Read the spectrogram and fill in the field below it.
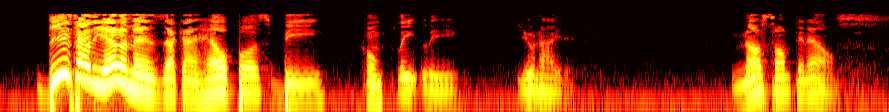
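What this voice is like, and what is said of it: Spanish-accented English. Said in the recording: “my Spanish and English gets all messed up sometimes. Sorry for bearing with my accent.”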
